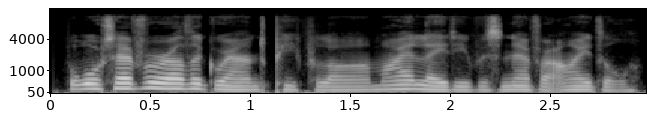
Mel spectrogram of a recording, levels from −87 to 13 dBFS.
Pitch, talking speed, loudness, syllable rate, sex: 170 Hz, 220 wpm, -17 LUFS, 6.7 syllables/s, female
